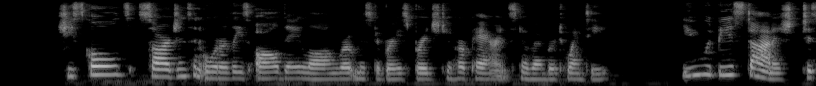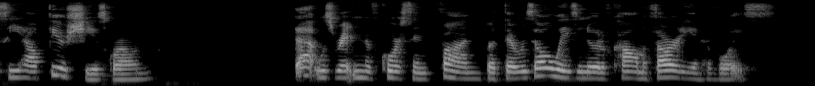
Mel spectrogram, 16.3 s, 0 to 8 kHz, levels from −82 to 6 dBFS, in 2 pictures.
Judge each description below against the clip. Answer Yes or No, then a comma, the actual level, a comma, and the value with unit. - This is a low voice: No, medium, 180 Hz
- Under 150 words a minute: No, average, 170 wpm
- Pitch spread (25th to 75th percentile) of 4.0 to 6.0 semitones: Yes, average, 4.5 semitones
